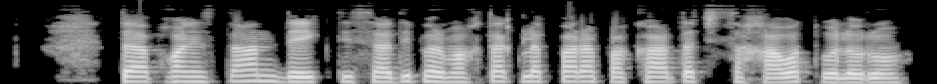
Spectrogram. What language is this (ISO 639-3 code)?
pus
